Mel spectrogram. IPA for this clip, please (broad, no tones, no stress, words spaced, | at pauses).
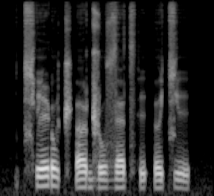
t͡ɕʰiɽu t͡ʃʼɜɖ͡ʐu zɛt͡sʼi ʔɘt͡ɕi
